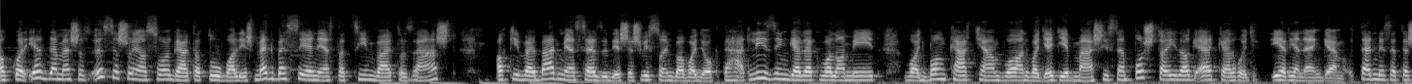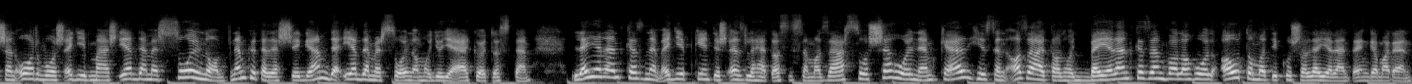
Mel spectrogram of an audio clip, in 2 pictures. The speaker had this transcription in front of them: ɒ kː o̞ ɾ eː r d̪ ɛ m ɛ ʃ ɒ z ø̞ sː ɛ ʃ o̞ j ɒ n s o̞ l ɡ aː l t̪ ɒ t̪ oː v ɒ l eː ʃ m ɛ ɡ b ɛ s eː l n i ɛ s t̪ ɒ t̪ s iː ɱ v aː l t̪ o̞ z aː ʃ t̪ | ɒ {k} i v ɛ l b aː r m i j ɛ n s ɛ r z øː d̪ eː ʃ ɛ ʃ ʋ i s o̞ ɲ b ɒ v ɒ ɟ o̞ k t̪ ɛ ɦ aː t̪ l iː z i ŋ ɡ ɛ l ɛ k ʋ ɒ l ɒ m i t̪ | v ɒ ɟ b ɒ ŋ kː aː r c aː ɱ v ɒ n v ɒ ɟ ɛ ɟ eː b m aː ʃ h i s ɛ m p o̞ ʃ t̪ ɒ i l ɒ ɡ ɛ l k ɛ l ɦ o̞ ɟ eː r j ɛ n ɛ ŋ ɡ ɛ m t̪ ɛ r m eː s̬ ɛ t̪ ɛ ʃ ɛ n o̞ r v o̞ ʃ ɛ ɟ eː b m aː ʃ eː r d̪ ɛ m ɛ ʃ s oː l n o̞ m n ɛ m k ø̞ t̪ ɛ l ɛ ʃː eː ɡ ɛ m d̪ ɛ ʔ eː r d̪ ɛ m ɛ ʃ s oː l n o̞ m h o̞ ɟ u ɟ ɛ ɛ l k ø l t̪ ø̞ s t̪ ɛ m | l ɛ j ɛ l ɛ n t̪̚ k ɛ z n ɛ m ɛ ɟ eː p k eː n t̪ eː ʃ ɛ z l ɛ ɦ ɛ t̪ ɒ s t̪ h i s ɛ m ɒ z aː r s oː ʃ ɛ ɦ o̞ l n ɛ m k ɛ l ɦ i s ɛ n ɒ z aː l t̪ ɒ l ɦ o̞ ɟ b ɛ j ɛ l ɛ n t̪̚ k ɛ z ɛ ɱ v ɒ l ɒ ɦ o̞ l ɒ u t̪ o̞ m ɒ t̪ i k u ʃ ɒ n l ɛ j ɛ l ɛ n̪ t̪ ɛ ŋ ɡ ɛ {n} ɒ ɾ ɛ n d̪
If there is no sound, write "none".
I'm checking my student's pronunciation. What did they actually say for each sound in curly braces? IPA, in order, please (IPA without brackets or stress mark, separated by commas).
k, m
